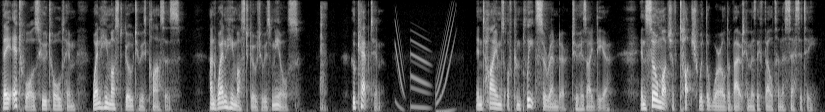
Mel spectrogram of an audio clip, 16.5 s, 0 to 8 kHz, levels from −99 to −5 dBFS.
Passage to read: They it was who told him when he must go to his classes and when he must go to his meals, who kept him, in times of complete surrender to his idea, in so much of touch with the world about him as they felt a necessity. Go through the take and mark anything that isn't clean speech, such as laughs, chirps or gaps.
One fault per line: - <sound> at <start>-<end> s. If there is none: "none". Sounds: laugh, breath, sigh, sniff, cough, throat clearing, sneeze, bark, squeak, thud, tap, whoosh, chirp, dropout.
- cough at 6.4-6.6 s
- chirp at 7.9-9.2 s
